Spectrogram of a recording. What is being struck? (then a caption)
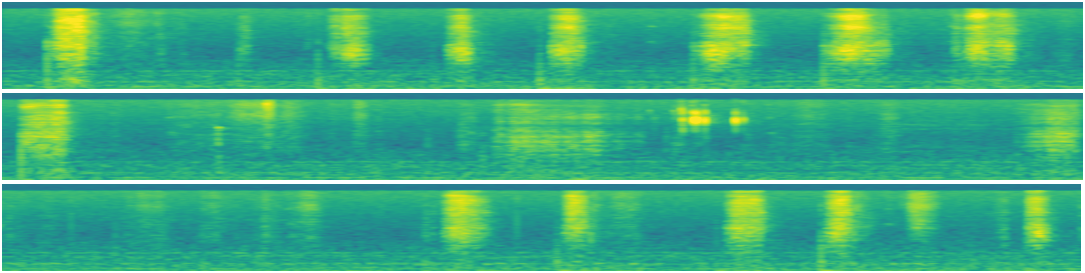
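Paper sheet on a wooden desk. A pencil makes repeated scratching and shading strokes on a thin white paper drawing sheet resting on a wooden desk, while the other hand steadies the sheet. Short, bright, dry scratches come in quick bursts with a softer stretch of longer shading strokes in the middle, all very quiet over a steady low hum.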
